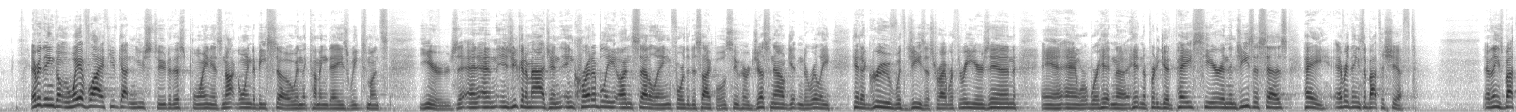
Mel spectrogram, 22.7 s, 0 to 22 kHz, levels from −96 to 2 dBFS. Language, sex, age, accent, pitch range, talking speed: English, male, 30-49, American, 145-180 Hz, 200 wpm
